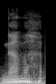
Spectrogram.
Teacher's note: at the end of the word Nama, we have a H with a dot under it. That indicates an expulsion of breath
